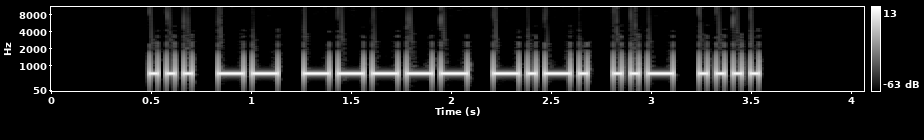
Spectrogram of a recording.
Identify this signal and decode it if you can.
Morse code, heard as a keyed tone, about 28 wpm, 700 Hz. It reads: SM0CUH
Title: Call Signs Repeated 2x - 28wpm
